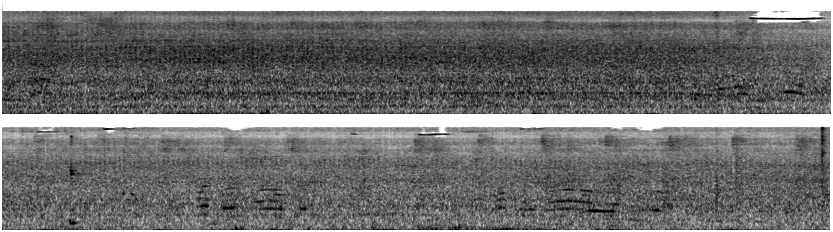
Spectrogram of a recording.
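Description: A car engine hums low as a car creeps slowly past.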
